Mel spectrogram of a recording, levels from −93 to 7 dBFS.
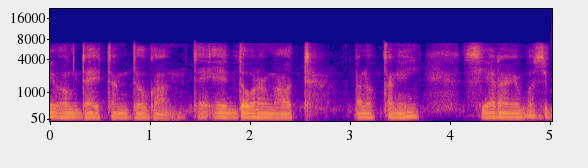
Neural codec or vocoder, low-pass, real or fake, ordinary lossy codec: codec, 24 kHz, 0.9 kbps, WavTokenizer, small release; 7.2 kHz; fake; AAC, 32 kbps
